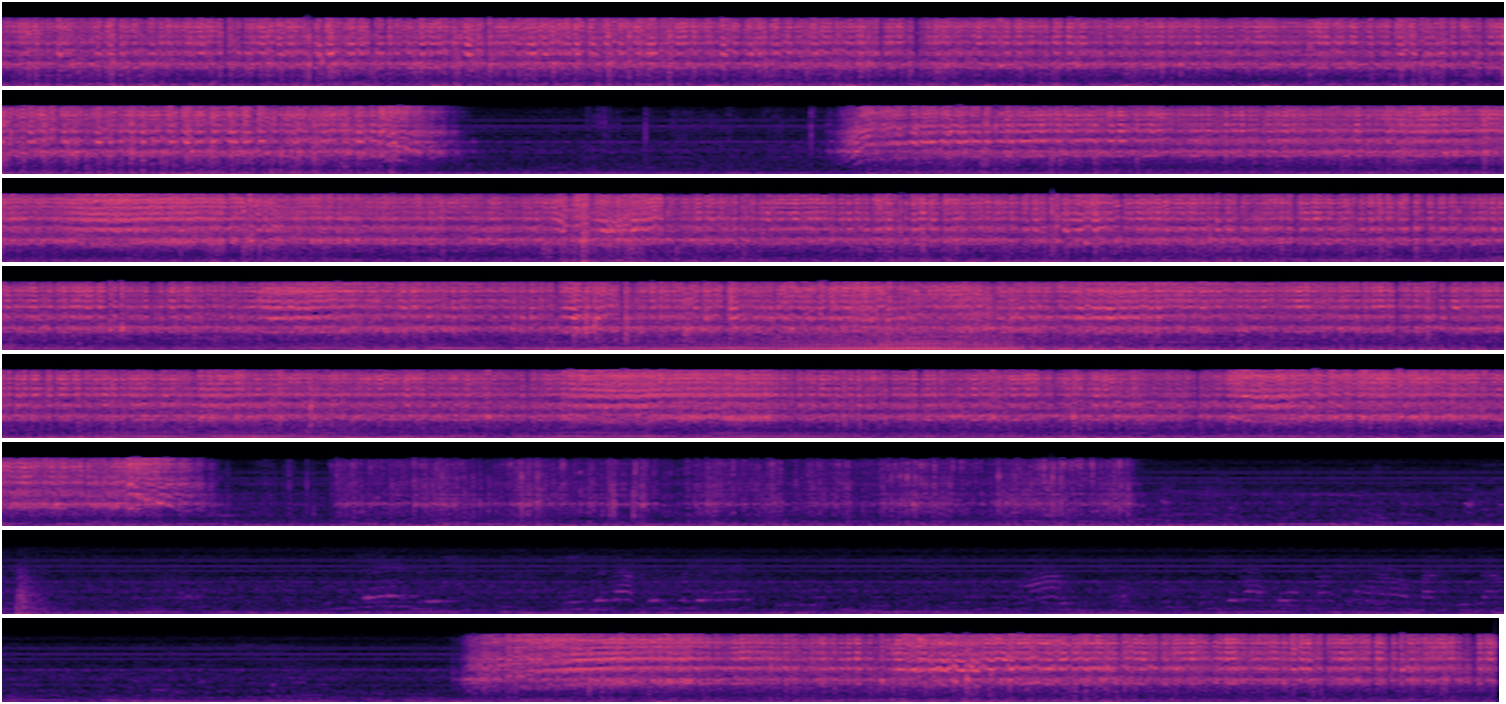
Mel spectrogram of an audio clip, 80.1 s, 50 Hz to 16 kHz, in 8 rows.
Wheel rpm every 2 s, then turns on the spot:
230, 240, 230, 230, 230, 230, 70, 40, 210, 230, 230, 230, 230, 230, 230, 230, 230, 230, 230, 230, 230, 230, 230, 230, 220, 110, 20, 20, 10, 0, 0, 0, 0, 0, 0, 0, 70, 220, 230, 230.
52-58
